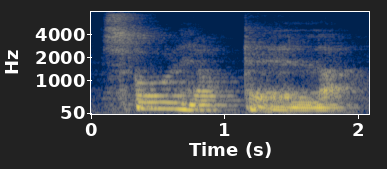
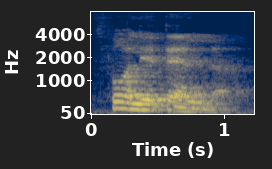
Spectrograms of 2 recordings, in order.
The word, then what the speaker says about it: Sfogliatella: How do you go about pronouncing it? Sfogliatella. അപ്പൊ ആ സാധനത്തിന്റെ പേര് സ്ഫോലിയറ്റെല്ല. Want to stress on the T syllable. Sfogliatella.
